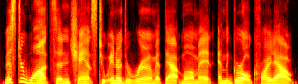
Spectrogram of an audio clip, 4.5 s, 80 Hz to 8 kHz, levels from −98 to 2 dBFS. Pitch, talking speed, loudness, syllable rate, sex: 190 Hz, 200 wpm, -18 LUFS, 4.5 syllables/s, female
